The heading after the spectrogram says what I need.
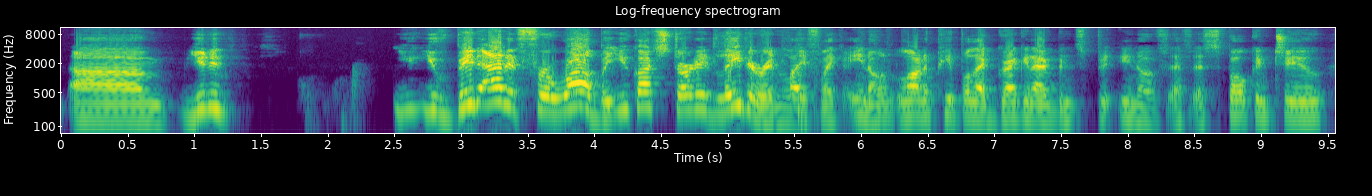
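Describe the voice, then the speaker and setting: Guy interviewer w a slightly high voice, casual, keeps stopping n circling his question. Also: lively intonation. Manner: halting, circling around the question.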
